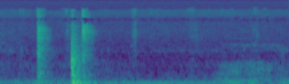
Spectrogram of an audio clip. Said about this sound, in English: close the door so I know you're in there.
